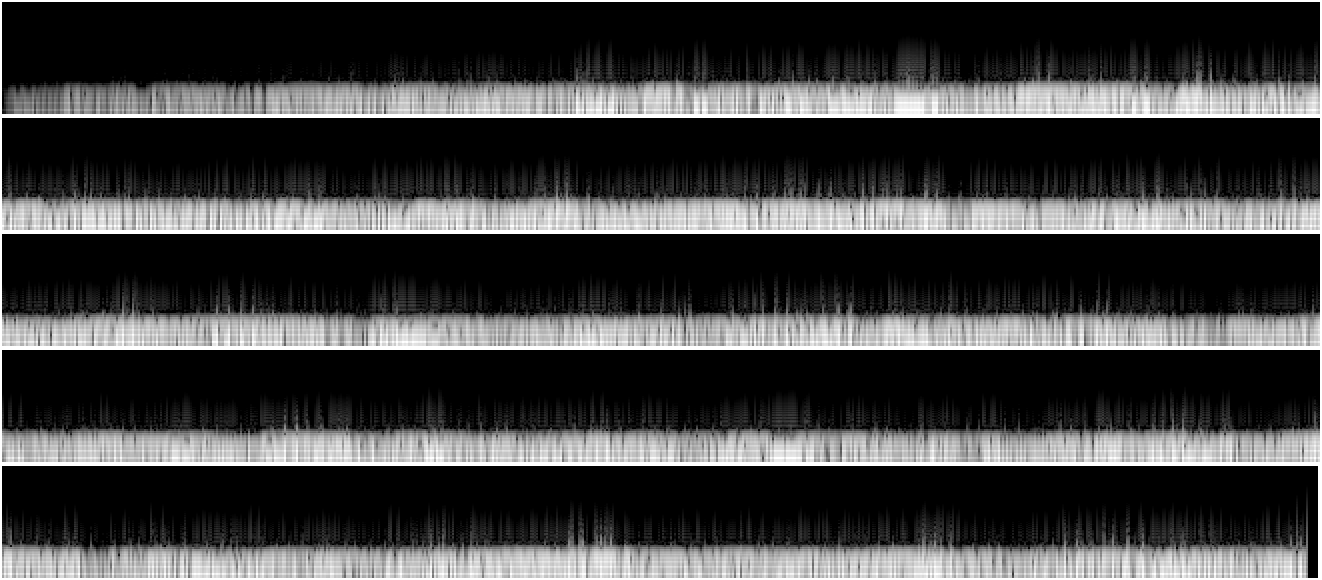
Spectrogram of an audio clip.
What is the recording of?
A creepy ambiance I made in Audacity.
horror, ambiance, creepy, scary, spooky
